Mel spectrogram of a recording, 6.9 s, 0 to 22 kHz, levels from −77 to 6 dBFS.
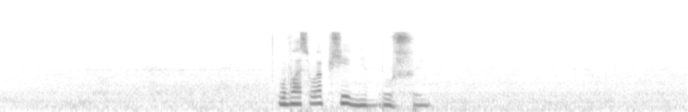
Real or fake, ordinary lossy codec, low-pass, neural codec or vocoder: fake; none; none; codec, 16 kHz, 0.8 kbps, ZipCodec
